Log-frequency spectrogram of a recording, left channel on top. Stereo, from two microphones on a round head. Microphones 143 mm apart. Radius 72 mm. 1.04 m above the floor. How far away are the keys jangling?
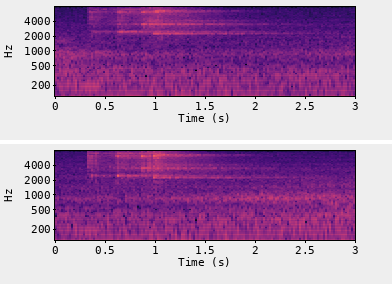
About 3.5 m.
